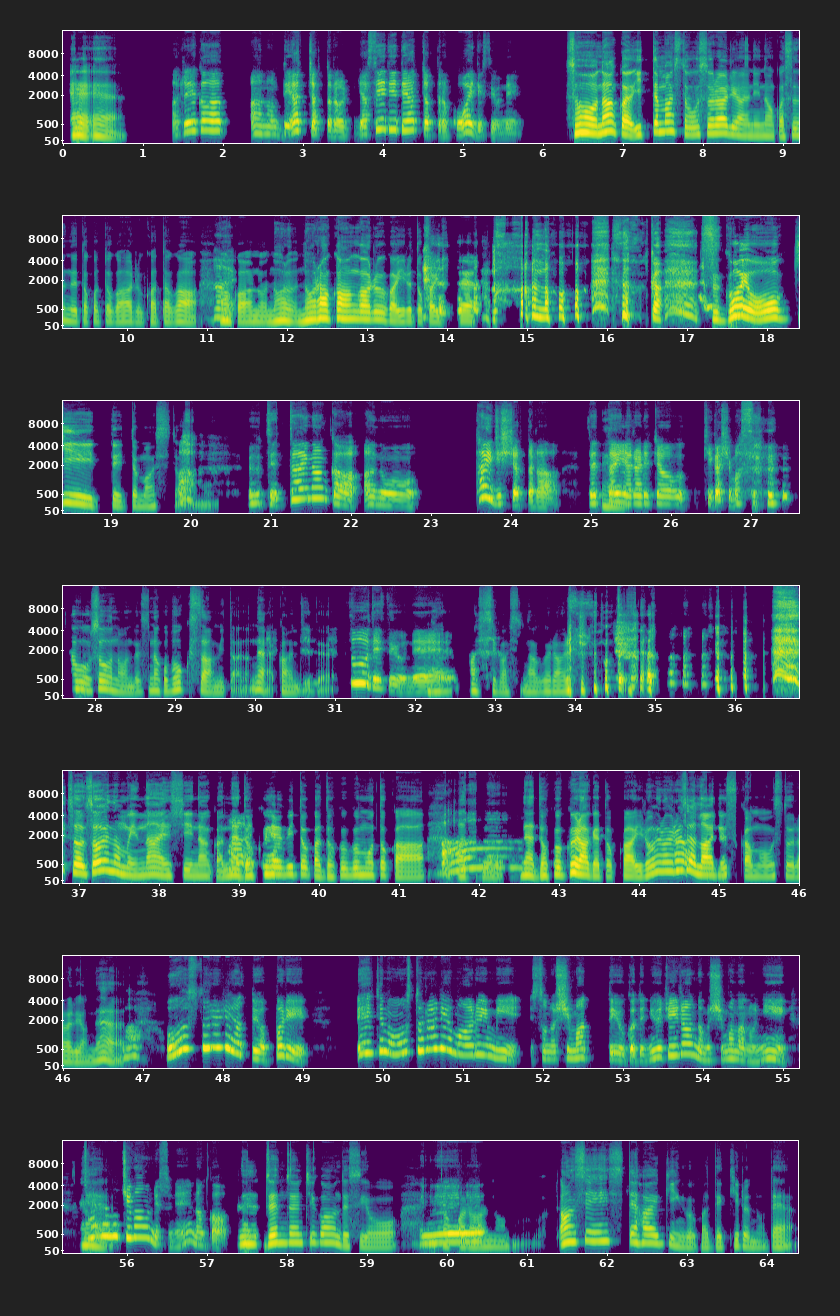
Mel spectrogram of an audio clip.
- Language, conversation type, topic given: Japanese, unstructured, 旅行で訪れてみたい国や場所はありますか？
- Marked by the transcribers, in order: other background noise; laugh; laugh; laughing while speaking: "あの、なんか"; chuckle; laughing while speaking: "殴られるのでね"; laugh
